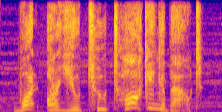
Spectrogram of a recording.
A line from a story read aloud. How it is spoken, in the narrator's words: Horus shouted to get their attention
